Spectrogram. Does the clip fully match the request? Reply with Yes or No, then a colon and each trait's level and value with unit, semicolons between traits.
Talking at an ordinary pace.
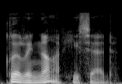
Yes: average, 195 wpm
